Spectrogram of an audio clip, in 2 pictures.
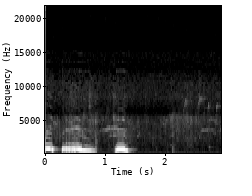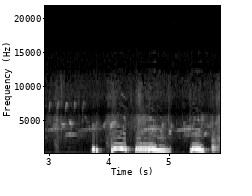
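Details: Provoking other doves, a spotted dove repeats its phrase twice: a long, sagging, breathy coo followed by a short bright note, then a pause and another full phrase.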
